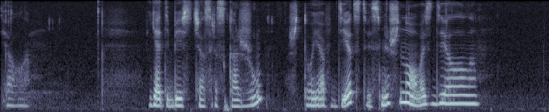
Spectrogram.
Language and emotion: Russian, positive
